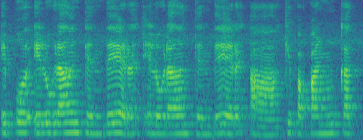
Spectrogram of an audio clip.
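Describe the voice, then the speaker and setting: An earnest woman pastor with a Salvadoran Spanish accent tells her story, stopping and restarting as she goes. Her voice sits at an ordinary middle pitch. The sound is echoey, with faint noise behind her. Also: level tone. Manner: earnest, halting, many fillers and restarts. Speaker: pastor, guest. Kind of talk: testimony in a talk show.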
